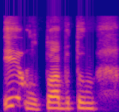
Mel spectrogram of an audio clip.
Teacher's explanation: لیکن کیونکہ الف آ گیا ہے، حمزۃ الوصل آ گیا ہے، تو جب حمزۃ الوصل را جزم والی سے پہلے آ جائے تو را موٹی رہ جاتی ہے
